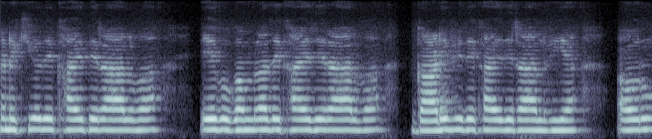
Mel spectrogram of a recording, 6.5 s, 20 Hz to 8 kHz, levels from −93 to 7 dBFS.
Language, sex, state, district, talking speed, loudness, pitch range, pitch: Bhojpuri, female, Uttar Pradesh, Deoria, 195 wpm, -15 LUFS, 220-225 Hz, 225 Hz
